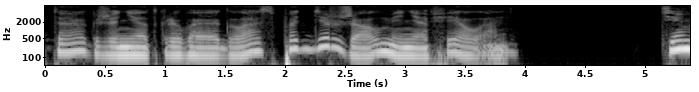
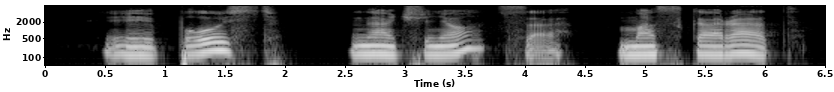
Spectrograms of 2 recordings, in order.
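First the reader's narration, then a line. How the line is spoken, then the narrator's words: Thoughtful drawl. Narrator (Russian): Задумчиво протянул Фелан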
